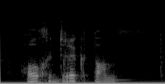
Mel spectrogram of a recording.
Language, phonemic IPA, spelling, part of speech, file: Dutch, /ɦoːɣəˈdrʏkpɑn/, hogedrukpan, noun, Nl-hogedrukpan.ogg
- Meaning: pressure cooker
